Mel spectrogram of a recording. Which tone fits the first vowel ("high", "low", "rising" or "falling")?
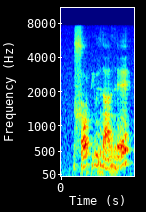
rising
